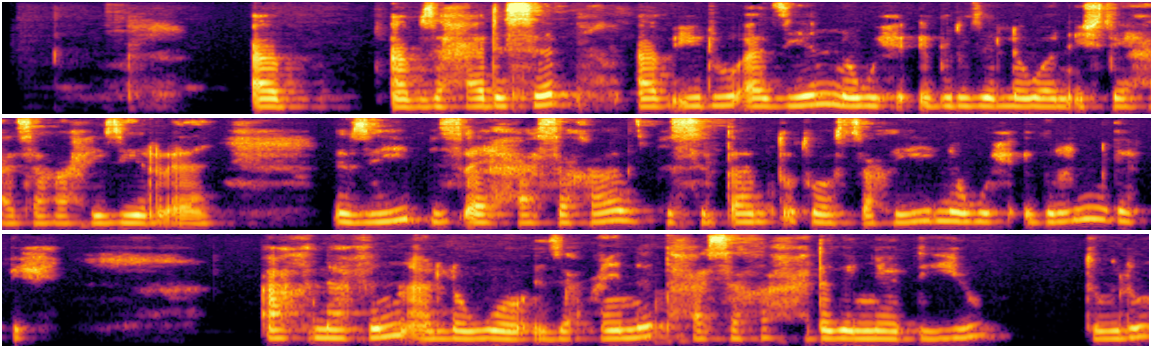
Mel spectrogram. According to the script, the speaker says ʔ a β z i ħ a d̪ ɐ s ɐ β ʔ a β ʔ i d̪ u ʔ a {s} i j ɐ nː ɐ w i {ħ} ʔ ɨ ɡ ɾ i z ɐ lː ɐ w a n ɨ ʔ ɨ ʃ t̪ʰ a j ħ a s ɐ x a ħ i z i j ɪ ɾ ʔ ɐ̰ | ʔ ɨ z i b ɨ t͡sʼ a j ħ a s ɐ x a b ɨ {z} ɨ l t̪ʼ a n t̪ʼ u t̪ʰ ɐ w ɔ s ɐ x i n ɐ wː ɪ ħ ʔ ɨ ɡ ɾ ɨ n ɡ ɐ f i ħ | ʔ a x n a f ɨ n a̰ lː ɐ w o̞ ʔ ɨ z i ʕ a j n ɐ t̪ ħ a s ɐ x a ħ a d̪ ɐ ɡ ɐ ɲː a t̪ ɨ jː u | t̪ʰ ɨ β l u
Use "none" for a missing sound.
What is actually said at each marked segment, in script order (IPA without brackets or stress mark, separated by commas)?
z, ħ, s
